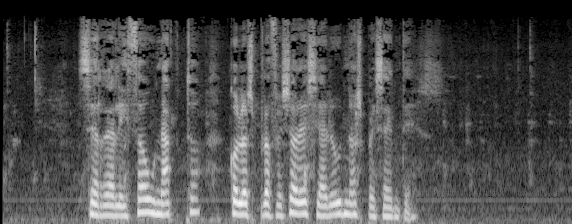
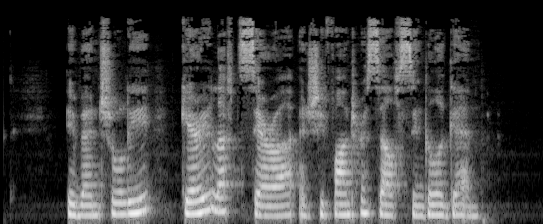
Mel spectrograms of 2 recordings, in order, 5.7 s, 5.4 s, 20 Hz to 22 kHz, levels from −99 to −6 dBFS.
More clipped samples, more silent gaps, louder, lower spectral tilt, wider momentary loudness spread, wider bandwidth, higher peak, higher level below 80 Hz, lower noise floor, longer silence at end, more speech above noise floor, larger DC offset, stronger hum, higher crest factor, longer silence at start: neither; neither; first, -19 LUFS vs -22 LUFS; about the same, -4.5 dB/octave vs -4.5 dB/octave; about the same, 11 LU vs 9 LU; about the same, 16 kHz vs 16 kHz; first, 0 dBFS vs -6 dBFS; first, -50 dBFS vs -58 dBFS; second, -54 dBFS vs -72 dBFS; first, 1.4 s vs 0.65 s; second, 35 dB vs 51 dB; neither; neither; about the same, 20 dB vs 16 dB; first, 0.8 s vs 0.65 s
